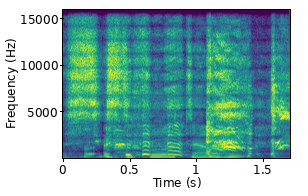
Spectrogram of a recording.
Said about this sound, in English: Don't be starting to fucking cough now, homie. Oh, fuck. Bro. Nah, I just Jesus, fuck. But mind you guys, I gave him a fucking Benadryl right when I got here.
